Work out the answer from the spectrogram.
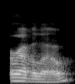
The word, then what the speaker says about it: Arevalo: I am so thrilled this week to have my guest, Andrew Arevalo.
